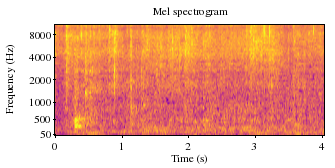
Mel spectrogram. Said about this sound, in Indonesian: ini tinggal ditunggu dulu sampai mendidih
